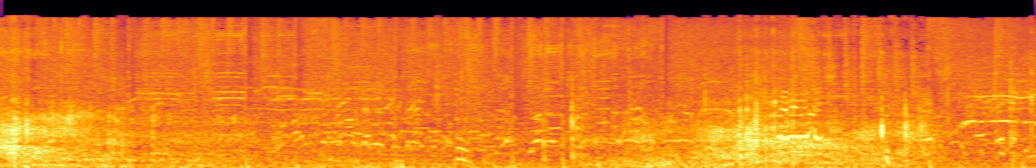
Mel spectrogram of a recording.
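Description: Skateboard wheels rolling over concrete under background music, with voices; a brief louder vocal burst about three quarters of the way through.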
